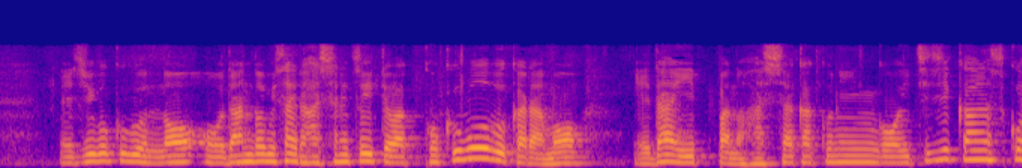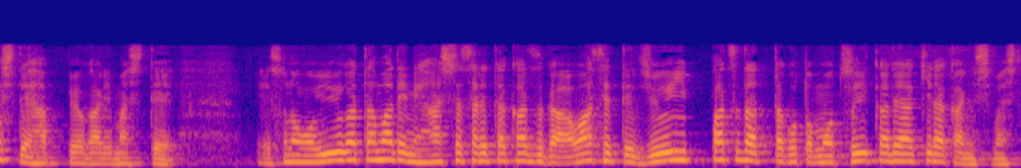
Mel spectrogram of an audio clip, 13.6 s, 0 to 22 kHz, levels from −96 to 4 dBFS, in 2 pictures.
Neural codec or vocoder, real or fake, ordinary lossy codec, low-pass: none; real; none; 7.2 kHz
